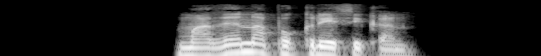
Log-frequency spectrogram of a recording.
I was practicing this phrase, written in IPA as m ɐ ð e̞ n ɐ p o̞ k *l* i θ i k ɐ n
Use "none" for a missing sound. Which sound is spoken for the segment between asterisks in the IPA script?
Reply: ɾ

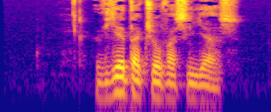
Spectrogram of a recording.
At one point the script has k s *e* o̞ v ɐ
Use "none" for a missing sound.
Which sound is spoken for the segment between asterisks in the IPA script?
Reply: e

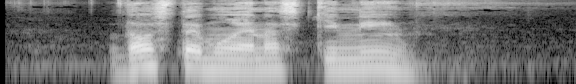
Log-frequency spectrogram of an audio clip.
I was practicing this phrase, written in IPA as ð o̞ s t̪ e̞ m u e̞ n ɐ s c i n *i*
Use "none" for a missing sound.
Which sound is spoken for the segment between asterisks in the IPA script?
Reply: i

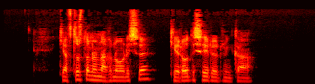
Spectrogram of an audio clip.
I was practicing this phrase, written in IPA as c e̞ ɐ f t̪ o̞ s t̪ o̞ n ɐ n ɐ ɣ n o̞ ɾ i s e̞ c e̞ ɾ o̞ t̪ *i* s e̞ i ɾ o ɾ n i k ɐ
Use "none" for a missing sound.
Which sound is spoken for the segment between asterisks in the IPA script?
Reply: i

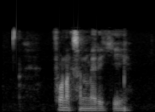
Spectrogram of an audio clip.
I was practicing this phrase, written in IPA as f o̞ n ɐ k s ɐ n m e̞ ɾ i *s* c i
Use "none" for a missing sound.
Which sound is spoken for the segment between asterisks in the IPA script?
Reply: none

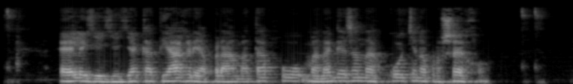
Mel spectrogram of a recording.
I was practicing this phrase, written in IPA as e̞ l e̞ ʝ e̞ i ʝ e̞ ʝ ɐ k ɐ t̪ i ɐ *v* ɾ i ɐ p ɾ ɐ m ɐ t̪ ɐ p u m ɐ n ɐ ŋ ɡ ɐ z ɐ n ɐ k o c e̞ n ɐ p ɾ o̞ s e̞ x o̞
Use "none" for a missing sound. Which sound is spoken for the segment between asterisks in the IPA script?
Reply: ɣ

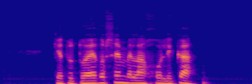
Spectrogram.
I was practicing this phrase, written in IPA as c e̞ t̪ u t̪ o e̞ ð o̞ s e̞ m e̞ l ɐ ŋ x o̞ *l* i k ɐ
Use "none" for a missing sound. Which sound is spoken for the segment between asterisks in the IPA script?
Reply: l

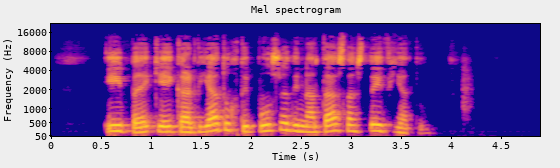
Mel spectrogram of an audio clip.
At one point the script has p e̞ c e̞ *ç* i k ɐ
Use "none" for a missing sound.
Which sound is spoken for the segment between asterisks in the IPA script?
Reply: none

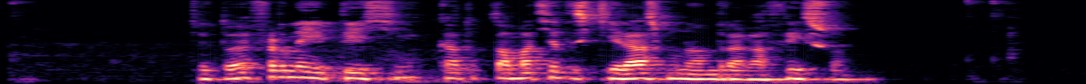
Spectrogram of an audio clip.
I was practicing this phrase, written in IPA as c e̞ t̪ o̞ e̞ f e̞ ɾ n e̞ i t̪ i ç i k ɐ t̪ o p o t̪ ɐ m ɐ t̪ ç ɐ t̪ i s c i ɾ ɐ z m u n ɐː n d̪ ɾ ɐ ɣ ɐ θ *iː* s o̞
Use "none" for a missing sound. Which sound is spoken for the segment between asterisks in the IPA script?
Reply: i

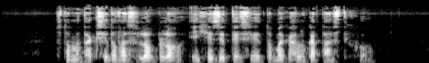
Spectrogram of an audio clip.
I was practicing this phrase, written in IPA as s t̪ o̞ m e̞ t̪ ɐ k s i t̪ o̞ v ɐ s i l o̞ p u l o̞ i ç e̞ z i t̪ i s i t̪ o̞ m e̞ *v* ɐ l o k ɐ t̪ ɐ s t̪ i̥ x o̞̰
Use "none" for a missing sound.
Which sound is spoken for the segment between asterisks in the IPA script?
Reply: ɣ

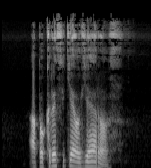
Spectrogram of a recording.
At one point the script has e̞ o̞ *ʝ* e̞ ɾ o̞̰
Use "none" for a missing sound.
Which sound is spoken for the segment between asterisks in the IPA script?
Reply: ʝ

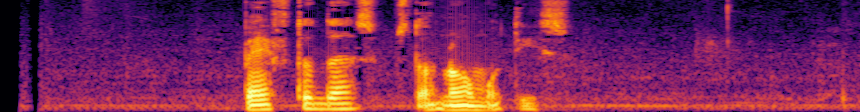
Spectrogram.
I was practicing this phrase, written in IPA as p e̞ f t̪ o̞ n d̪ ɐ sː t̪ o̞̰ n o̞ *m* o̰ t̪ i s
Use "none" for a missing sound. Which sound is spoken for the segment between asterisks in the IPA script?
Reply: m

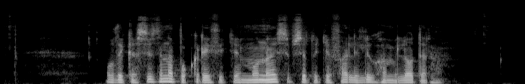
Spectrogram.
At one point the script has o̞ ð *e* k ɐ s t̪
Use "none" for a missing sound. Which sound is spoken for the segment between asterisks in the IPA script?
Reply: i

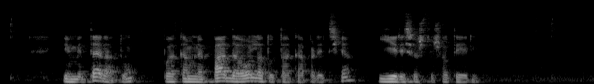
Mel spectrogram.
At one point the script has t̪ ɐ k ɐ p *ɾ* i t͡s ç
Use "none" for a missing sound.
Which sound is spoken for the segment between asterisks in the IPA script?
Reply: ɾ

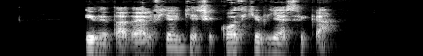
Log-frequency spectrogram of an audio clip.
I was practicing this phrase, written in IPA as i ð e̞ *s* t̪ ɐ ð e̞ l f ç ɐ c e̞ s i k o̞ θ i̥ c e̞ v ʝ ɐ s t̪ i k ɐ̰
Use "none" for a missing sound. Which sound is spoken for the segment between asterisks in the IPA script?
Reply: none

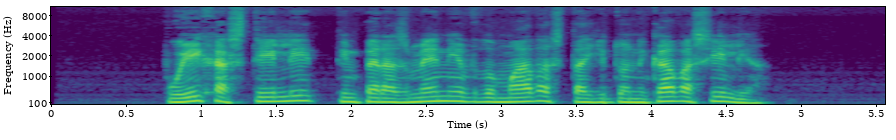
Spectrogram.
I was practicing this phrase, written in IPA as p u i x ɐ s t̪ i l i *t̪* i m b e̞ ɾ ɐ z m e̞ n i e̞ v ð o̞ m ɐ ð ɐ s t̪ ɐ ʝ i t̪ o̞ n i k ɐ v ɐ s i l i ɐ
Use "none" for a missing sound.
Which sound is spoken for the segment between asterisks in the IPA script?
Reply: t̪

